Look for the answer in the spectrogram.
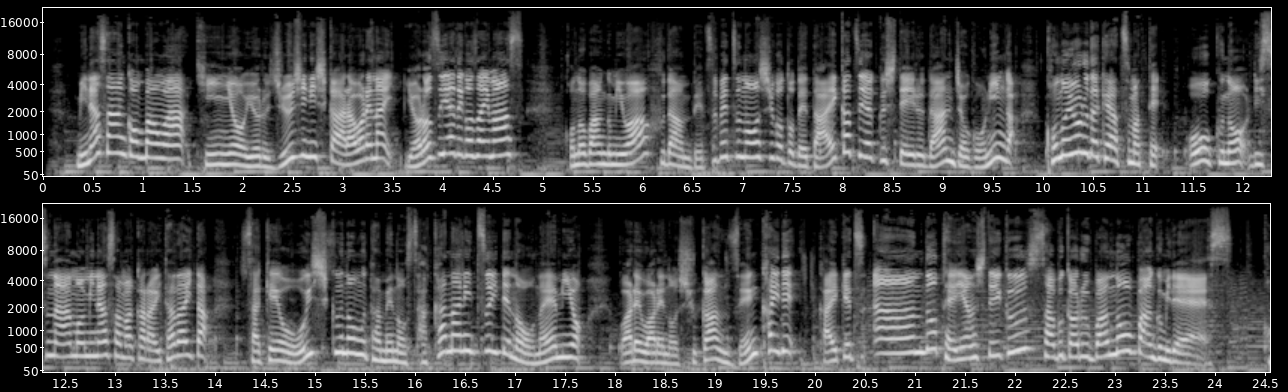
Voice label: radio good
